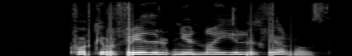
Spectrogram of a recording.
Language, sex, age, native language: Icelandic, male, 11, Icelandic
